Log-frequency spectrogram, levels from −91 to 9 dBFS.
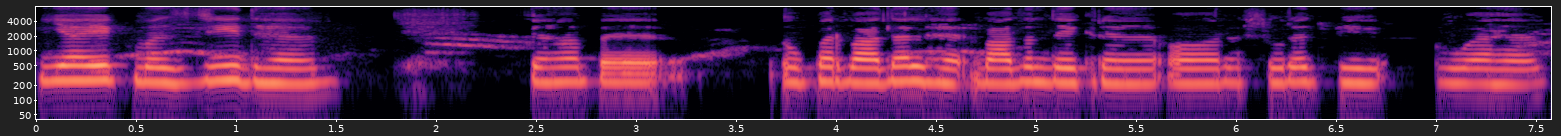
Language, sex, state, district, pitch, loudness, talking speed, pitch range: Hindi, female, Jharkhand, Sahebganj, 230 Hz, -21 LUFS, 140 wpm, 220-245 Hz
